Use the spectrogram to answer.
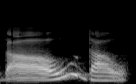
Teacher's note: দুটি স্বরধ্বনি একসঙ্গে উচ্চারিত হচ্ছে একটি খন্ডস্বর ধ্বনি এবং একটি পূর্ণস্বর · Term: যুগ্মস্বর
